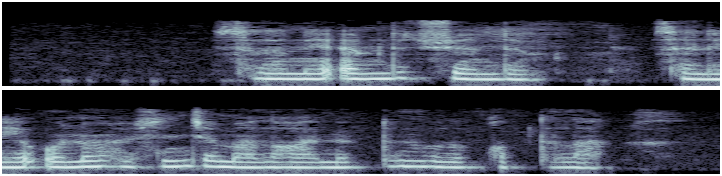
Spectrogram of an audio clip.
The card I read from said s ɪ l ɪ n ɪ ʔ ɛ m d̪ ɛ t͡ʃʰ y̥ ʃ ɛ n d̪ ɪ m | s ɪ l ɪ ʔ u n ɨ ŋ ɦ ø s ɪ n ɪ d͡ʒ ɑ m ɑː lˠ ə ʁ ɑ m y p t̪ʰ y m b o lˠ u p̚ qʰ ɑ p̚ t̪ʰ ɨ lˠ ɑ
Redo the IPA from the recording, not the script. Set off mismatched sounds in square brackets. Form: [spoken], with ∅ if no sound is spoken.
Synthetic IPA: s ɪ l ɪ n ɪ ʔ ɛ m d̪ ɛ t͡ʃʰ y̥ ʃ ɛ n d̪ ɪ m | s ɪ l ɪ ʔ u n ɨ ŋ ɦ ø s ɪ n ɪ d͡ʒ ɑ m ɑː lˠ ə ʁ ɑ m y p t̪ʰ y m b o lˠ u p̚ qʰ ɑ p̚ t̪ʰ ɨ lˠ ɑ

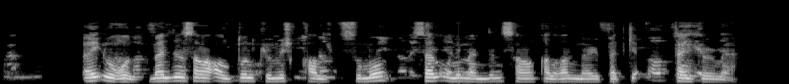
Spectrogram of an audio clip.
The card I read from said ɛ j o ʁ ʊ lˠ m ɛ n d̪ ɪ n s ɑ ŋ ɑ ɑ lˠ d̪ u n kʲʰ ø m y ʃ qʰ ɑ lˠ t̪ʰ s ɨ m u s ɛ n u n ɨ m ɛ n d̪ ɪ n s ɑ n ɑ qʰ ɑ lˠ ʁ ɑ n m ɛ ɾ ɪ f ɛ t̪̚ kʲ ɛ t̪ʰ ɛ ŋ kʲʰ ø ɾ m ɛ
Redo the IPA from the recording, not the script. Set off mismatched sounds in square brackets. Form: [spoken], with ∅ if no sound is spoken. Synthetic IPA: ɛ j o ʁ ʊ lˠ m ɛ n d̪ ɪ n s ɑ ŋ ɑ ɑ lˠ [t̪] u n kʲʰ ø m y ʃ qʰ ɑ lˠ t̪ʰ s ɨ m u s ɛ n u n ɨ m ɛ n d̪ ɪ n s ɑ [ŋ] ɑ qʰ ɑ lˠ ʁ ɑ n m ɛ ɾ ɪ f ɛ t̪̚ kʲ ɛ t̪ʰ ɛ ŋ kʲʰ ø ɾ m ɛ

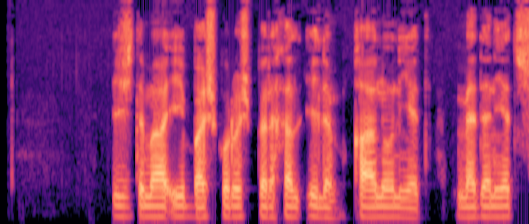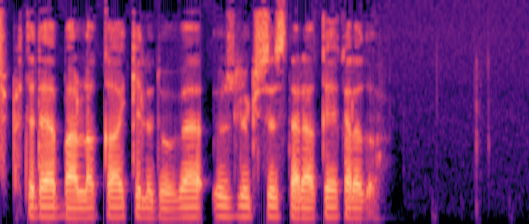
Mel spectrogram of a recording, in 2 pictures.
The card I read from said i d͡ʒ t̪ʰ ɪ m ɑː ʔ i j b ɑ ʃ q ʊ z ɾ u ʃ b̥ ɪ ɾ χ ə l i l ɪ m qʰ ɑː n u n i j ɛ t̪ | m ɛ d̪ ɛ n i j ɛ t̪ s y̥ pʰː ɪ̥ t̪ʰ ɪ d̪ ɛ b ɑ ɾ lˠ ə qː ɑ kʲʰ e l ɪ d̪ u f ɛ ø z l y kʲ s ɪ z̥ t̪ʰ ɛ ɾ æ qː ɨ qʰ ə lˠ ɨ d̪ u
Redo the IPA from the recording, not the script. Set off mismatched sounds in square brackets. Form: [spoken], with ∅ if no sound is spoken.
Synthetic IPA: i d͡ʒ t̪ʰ ɪ m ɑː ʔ i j b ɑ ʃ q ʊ [∅] ɾ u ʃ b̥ ɪ ɾ χ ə l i l ɪ m qʰ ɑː n u n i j ɛ t̪ | m ɛ d̪ ɛ n i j ɛ t̪ s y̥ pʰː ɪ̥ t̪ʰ ɪ d̪ ɛ b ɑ ɾ lˠ ə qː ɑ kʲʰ e l ɪ d̪ u [v] ɛ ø z l y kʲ s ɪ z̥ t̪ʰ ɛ ɾ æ qː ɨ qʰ ə lˠ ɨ d̪ u

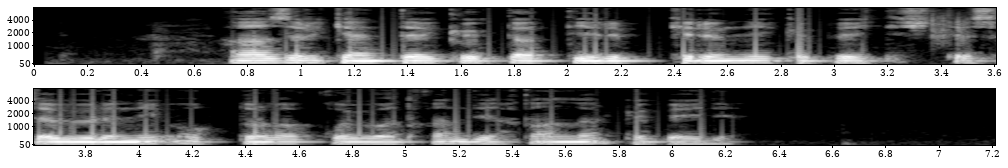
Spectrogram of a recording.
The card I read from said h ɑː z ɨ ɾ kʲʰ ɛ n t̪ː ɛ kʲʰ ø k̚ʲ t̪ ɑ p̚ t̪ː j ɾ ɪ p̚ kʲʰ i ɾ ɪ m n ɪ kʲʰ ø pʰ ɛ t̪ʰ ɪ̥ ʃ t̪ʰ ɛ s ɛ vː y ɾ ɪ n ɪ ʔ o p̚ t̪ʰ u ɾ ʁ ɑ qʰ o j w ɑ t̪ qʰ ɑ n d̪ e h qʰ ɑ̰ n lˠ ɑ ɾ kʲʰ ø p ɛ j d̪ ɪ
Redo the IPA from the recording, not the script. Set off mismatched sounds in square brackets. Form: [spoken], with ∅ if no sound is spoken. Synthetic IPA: h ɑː z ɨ ɾ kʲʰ ɛ n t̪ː ɛ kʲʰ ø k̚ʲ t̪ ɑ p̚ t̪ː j ɾ ɪ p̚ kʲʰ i ɾ ɪ m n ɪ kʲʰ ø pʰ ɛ t̪ʰ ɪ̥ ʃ t̪ʰ ɛ s ɛ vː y ɾ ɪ n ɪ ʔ o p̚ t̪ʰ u ɾ ʁ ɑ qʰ o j w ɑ t̪ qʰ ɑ n d̪ e h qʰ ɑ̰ n lˠ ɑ ɾ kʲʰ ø p ɛ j d̪ ɪ

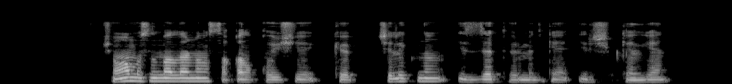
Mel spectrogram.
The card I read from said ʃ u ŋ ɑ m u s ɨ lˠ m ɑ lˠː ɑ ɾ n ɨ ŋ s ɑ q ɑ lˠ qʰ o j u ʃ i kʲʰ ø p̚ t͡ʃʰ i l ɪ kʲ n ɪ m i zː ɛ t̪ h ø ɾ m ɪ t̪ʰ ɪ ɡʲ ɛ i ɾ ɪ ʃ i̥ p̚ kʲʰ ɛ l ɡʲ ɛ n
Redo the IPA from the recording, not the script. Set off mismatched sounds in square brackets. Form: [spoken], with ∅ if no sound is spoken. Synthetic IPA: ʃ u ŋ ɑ m u s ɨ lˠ m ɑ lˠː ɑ ɾ n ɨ ŋ s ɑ q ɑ lˠ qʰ o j u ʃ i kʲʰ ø p̚ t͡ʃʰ i l ɪ kʲ n ɪ [ŋ] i zː ɛ t̪ h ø ɾ m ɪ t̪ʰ ɪ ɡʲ ɛ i ɾ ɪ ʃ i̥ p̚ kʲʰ ɛ l ɡʲ ɛ n

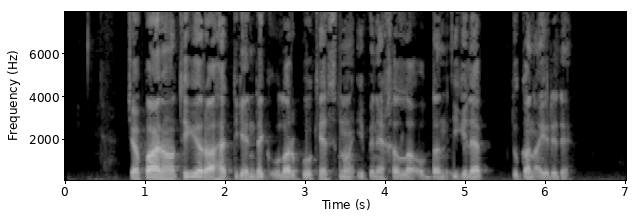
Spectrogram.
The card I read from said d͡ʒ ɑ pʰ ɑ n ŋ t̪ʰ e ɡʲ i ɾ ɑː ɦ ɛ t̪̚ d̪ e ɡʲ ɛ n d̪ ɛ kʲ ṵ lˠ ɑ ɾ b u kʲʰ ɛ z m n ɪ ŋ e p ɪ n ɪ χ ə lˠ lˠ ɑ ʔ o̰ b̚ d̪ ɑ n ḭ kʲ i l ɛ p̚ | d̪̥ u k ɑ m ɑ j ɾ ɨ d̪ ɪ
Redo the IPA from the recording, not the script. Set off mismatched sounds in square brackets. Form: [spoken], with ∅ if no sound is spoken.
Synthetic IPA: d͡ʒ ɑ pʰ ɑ n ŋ t̪ʰ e ɡʲ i ɾ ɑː ɦ ɛ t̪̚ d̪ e ɡʲ ɛ n d̪ ɛ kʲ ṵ lˠ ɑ ɾ b u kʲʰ ɛ [s] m n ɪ ŋ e p ɪ n ɪ χ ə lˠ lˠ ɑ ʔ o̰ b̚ d̪ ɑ n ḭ [ɡʲ] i l ɛ p̚ | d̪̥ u k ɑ [n] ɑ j ɾ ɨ d̪ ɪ

